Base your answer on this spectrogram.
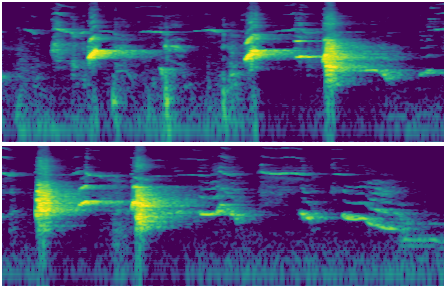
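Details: Buddy, a rescue dog watching squirrels on television, gives high tonal whines and short yips in uneven bursts, some rising then falling, with sharper excited yelps between and a final descending whimper.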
